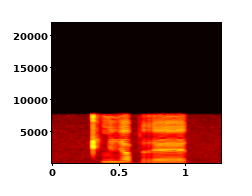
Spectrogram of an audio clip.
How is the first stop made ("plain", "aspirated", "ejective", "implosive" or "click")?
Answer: aspirated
